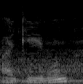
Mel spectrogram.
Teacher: کاف یا زیر کی، یا مدہ ہے، کاف کو ایک الف کے برابر لمبا کریں گے. حکیم میم دو پیش من، حکیمن.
